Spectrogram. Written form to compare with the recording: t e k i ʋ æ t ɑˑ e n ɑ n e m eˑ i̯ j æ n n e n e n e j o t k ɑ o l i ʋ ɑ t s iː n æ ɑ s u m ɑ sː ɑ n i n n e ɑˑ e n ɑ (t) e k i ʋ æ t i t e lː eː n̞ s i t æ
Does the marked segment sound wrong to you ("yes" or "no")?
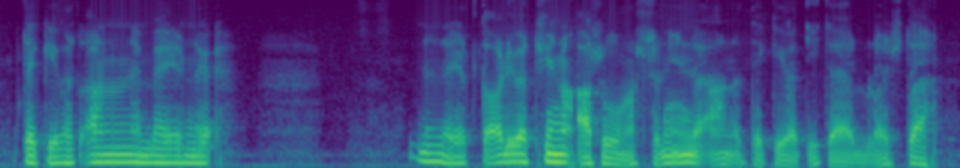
no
